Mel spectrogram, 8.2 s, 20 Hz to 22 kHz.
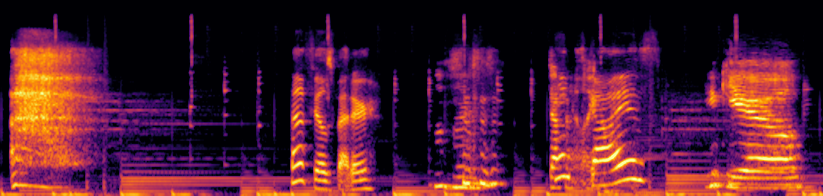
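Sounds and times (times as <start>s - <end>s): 
deep breath in and out during a guided breathing moment: 0.0s - 1.3s
speech: 2.9s - 8.1s.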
